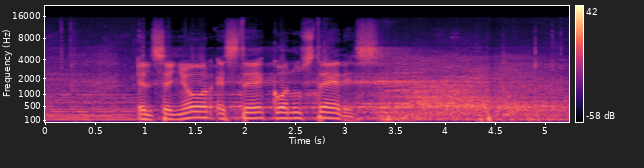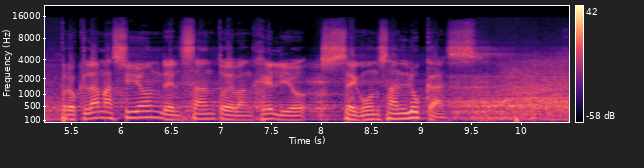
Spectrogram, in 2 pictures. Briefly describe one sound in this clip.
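A young man sings into a microphone, heard through loudspeakers.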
